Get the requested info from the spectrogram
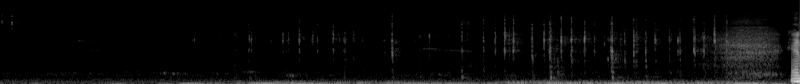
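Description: Typing on a computer keyboard: a quick run of keystrokes starting about two seconds in and going on for several seconds, followed by a short hiss just before the end.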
